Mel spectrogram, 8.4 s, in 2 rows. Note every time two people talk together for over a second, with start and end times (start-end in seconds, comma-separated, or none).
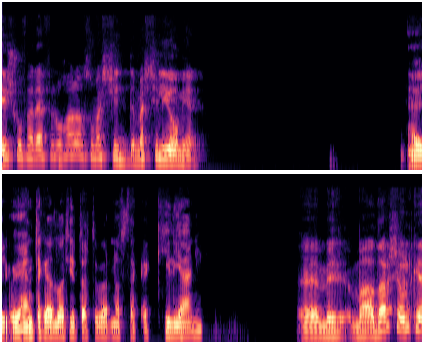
none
